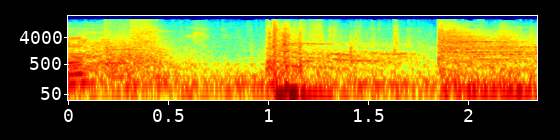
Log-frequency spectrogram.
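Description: A heavy body lands with a thud.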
